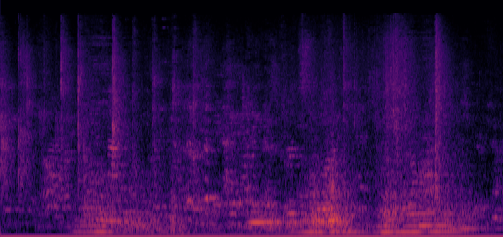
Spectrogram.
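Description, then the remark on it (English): A thin, scattered round of applause for the people who brought the goodies: sparse, uneven claps from a small group, with murmuring voices and a steady low hum underneath. “Let's a round of applause for the goody bringers today.”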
